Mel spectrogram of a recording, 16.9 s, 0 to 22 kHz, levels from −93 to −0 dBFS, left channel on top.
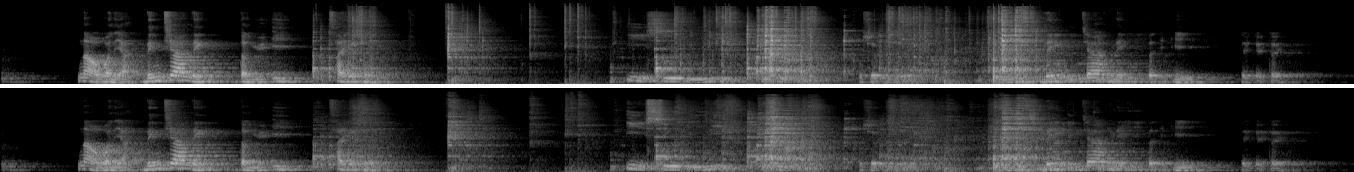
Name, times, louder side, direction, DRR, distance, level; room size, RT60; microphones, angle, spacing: voice 1, 1.0-2.7 3.0-3.7 4.1-4.8 10.7-11.5 13.0-15.0 15.5-16.1, left 2 dB, 20° left, 6 dB, 0.4 m, -39 dB
sound 1, 2.5-2.6 3.9-4.7 5.6-6.1 6.6-6.7 7.1-7.4 7.6-7.9 8.2-13.0 13.3-13.4, left 4 dB, 70° left, 0.6 m, -40 dB
voice 2, 7.8-10.0 12.4-14.4, left 1 dB, 65° right, 2 dB, 0.8 m, -43 dB
7.4 x 4.4 x 3.9 m, 1.5 s
head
